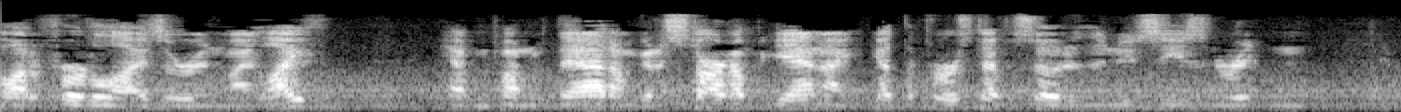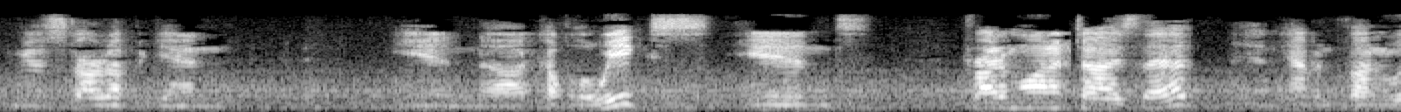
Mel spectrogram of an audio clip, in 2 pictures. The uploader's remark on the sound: an unscripted update from the truck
